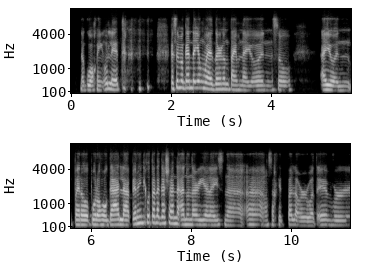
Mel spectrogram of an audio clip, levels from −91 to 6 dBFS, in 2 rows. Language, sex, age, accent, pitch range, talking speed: English, female, 20-39, Filipino, 165-210 Hz, 170 wpm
